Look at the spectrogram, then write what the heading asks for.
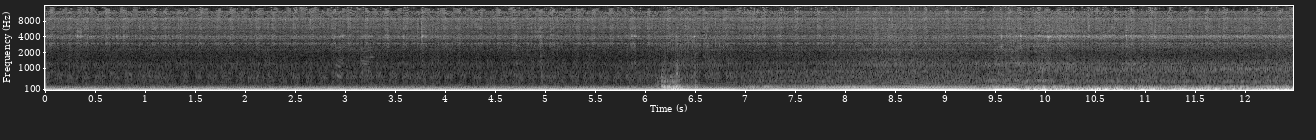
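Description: Jeep Cherokee KJ's engine idling steadily, heard from inside the cabin. About seven seconds in it gets louder and rougher and stays that way, unevenly, to the end.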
